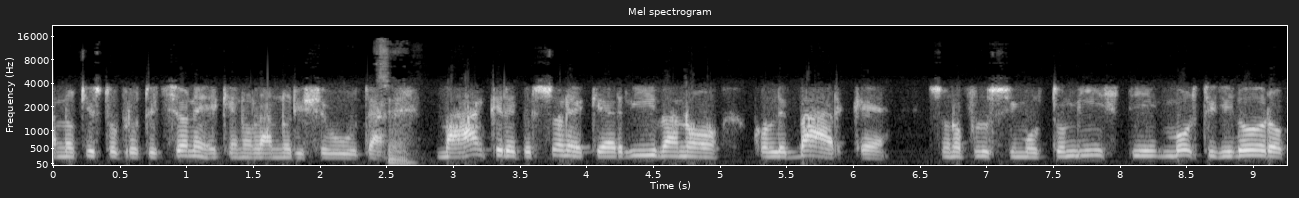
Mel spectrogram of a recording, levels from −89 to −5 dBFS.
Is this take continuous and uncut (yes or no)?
yes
